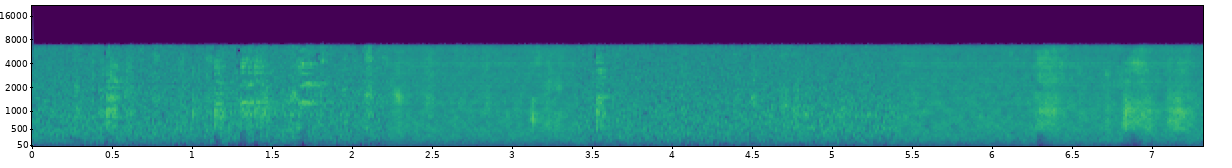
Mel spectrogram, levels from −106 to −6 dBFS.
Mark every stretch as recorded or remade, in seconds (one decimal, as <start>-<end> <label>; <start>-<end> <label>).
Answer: 0.0-2.2 recorded; 2.2-3.4 remade; 3.4-5.4 recorded; 5.4-7.3 remade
